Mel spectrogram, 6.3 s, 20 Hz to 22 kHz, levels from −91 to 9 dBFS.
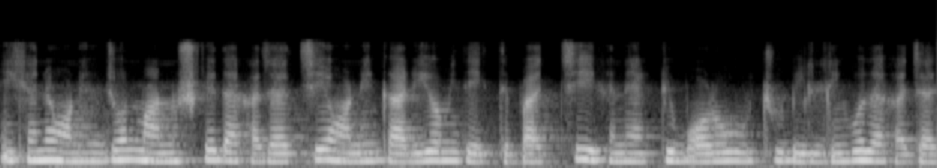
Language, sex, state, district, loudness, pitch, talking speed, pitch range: Bengali, female, Jharkhand, Sahebganj, -14 LUFS, 205 Hz, 180 wpm, 195-215 Hz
